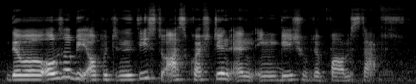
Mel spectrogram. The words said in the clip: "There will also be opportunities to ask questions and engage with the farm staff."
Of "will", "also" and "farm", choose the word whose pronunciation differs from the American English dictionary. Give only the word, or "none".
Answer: farm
